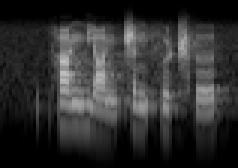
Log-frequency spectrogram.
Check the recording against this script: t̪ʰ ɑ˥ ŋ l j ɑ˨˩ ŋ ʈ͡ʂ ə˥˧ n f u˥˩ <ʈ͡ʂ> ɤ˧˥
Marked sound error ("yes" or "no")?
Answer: yes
